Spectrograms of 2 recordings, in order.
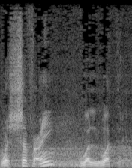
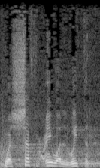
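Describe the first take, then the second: First: The last word has an 'a' vowel after w. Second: The last word has an 'i' vowel after w. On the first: This is the reading of most reciters. "dengan baris di atas waw tu" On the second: This is the reading of a minority of reciters. "mengikut qiraat Hamzah dan Kisai, eh, wal witr"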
